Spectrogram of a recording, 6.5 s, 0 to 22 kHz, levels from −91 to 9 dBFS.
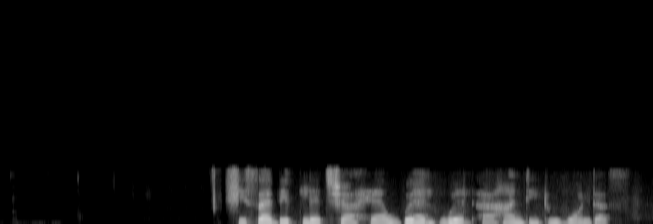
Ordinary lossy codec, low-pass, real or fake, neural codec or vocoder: none; 5.4 kHz; fake; codec, 16 kHz, 0.8 kbps, ZipCodec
